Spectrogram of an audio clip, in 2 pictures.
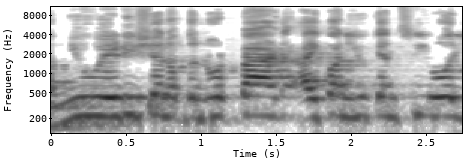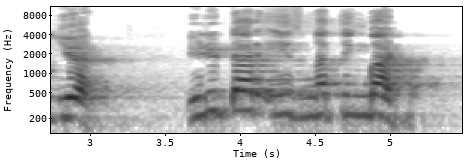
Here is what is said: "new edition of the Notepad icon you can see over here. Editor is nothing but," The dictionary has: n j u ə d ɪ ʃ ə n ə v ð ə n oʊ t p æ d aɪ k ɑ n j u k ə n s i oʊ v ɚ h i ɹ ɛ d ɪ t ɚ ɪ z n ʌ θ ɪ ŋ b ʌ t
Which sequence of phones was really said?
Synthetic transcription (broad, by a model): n j u ə d ɪ ʃ ə n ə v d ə n oʊ t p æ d aɪ k ɑ n j u k ə n s i oʊ v ɚ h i ɹ ɛ d ɪ t ɚ ɪ z n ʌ t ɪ ŋ b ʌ t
